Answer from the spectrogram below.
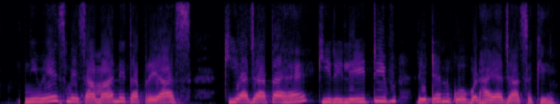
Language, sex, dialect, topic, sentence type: Hindi, female, Hindustani Malvi Khadi Boli, banking, statement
